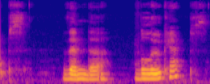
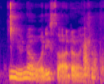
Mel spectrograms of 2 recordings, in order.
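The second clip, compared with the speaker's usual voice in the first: usual speaking voice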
